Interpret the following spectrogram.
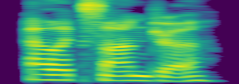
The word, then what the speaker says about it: Aleksandra: How do you pronounce it? Aleksandra.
